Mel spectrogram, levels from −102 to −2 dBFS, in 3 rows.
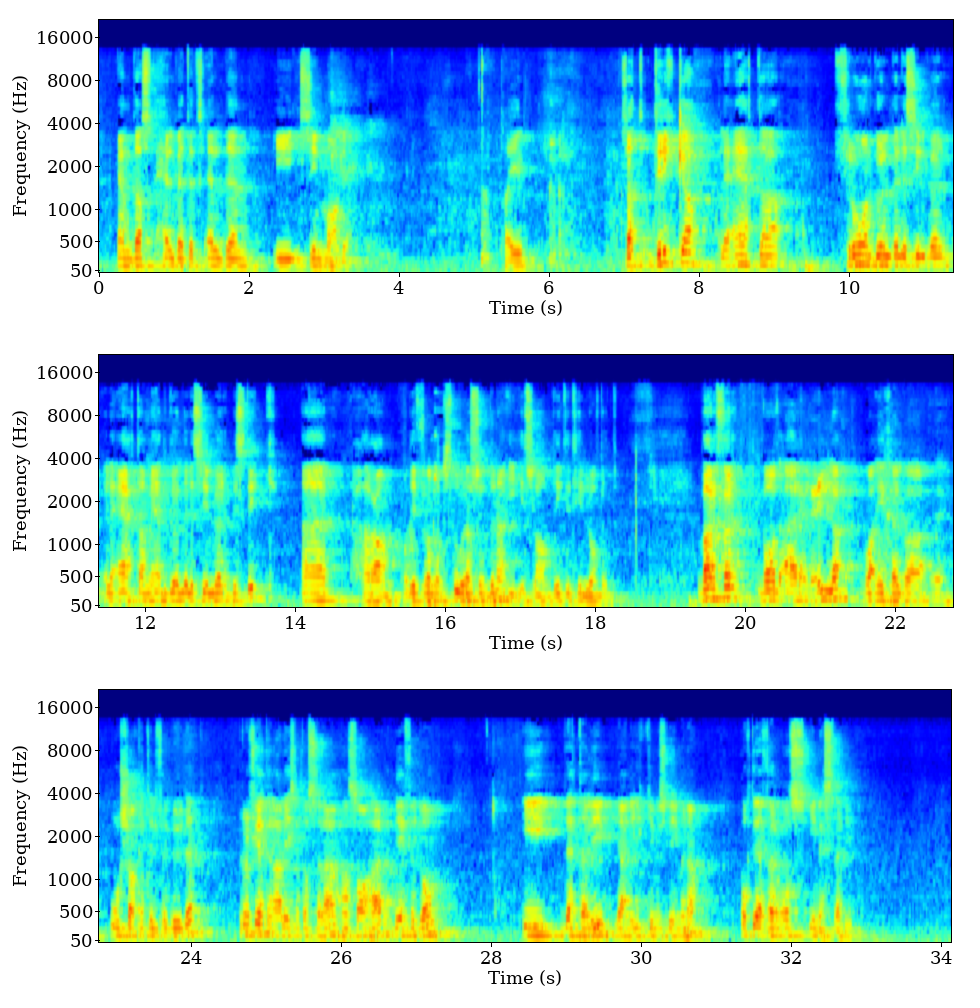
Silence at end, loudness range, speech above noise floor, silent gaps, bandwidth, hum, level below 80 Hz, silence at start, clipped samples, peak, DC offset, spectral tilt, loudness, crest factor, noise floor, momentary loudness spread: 0.2 s; 5 LU; 28 dB; none; 13.5 kHz; none; -56 dBFS; 0 s; under 0.1%; -6 dBFS; under 0.1%; -5.5 dB/octave; -28 LUFS; 24 dB; -55 dBFS; 18 LU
